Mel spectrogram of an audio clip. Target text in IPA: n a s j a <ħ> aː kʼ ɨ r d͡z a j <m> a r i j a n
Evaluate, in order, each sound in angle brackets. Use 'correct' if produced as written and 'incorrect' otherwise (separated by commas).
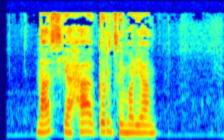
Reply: correct, correct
